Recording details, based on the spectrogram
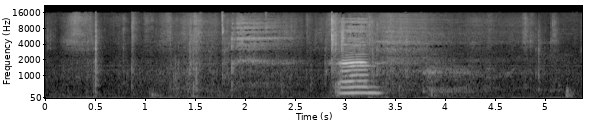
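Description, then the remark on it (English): Soft rustling and shuffling of paper sheets in irregular bursts, with a brief voiced hum or murmur cutting in midway. “So I've just got sheets and sheets of paper here.”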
